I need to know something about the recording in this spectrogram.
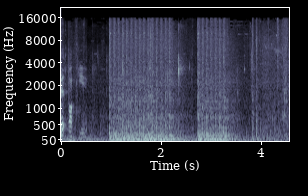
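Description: Rapid gunshots fire in long bursts.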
